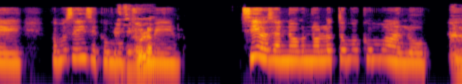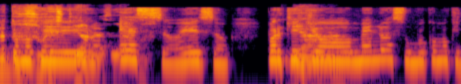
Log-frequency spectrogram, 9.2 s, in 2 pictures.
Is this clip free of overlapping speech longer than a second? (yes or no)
no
